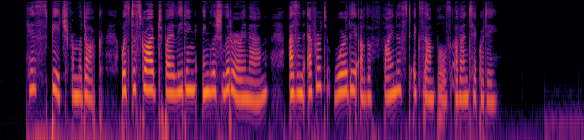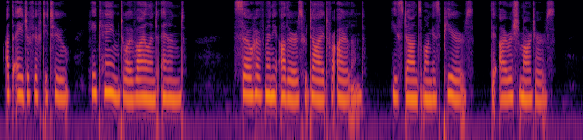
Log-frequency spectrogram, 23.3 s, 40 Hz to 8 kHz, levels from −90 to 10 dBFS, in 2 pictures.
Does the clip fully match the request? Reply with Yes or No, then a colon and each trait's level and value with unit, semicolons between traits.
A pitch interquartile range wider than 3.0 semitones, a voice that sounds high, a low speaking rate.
Yes: average, 3.5 semitones; high, 205 Hz; slow, 130 wpm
